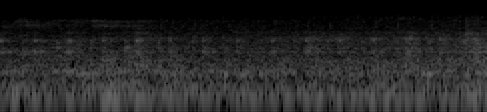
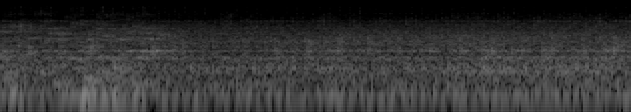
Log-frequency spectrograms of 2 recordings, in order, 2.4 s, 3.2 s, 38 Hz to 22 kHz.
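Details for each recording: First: Hyundai Veracruz returned a month after coil, spark plug and one intake gasket replacement with system-too-lean code; brake cleaner sprayed at intake gasket on cylinders 1–3 side: lumpy idle with dropouts, cylinder 2 misfiring heavily, intake gasket vacuum leak. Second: Hyundai Veracruz, lean code, checked after intake gasket repair by spraying brake cleaner around the gasket edges: quiet steady idle, no popping, stumble or RPM change; engine runs smooth.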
